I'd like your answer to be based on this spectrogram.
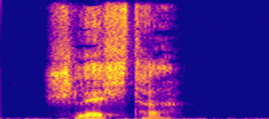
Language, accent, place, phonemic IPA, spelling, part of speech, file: German, Germany, Berlin, /ˈʃlɛçtɐ/, schlechter, adverb / adjective, De-schlechter.ogg
- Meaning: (adverb) worse; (adjective) 1. comparative degree of schlecht 2. inflection of schlecht: strong/mixed nominative masculine singular 3. inflection of schlecht: strong genitive/dative feminine singular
